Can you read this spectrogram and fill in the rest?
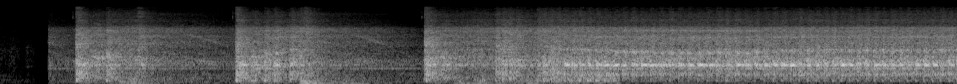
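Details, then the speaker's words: Cranking with the fuel pump relay pulled to simulate a no-fuel condition: the starter churns in repeated bursts, about four beats a second, but the engine never fires. Crank, no start from no fuel. "that's basically you trying to start your engine and it just continues to crank but it doesn't actually fire do anything like that"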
